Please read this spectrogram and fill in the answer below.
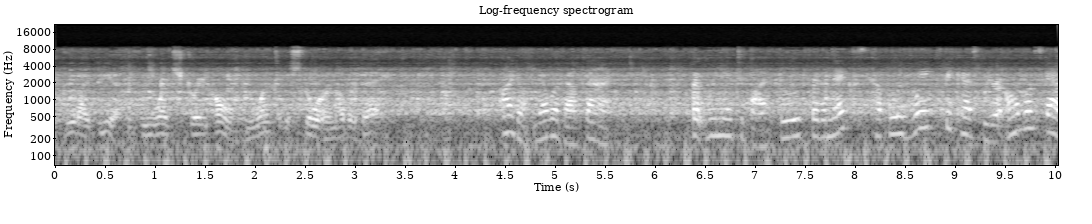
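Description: Quiet cartoon voices playing from a screen's speaker and picked up across the room, so they sound thin and distant.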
